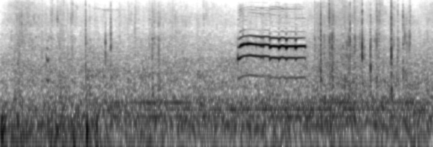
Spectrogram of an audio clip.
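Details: Pregnant domestic cat after morning rain giving a single clear, steady meow lasting about a second, set against a low background hum and scattered faint clicks.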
